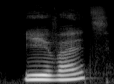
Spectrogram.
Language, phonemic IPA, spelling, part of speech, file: German, /ˈjeːvaɪ̯ls/, jeweils, adverb, De-jeweils.ogg
- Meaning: 1. in each case 2. each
